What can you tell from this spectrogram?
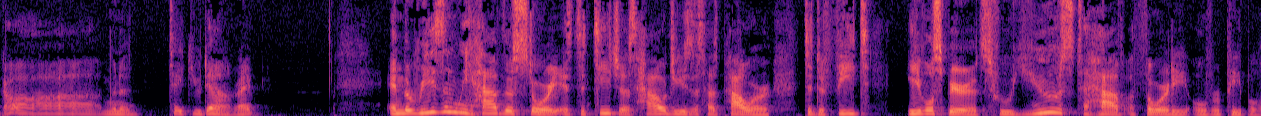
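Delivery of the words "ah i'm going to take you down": towering brute's battle cry, drawn-out Ah. Acting out the possessed man rushing from the tombs: King Kong voice. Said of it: "like King Kong".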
